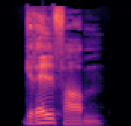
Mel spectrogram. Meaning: lurid (in colour)
- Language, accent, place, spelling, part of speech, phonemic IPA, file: German, Germany, Berlin, grellfarben, adjective, /ˈɡʁɛlˌfaʁbn̩/, De-grellfarben.ogg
